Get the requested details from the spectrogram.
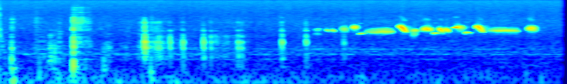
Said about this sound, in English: Your sage sparrow number three for the morning.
